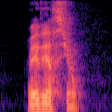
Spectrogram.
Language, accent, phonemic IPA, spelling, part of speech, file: French, France, /ʁe.vɛʁ.sjɔ̃/, réversion, noun, LL-Q150 (fra)-réversion.wav
- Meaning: reversion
